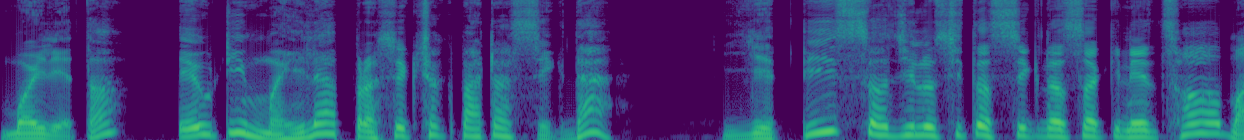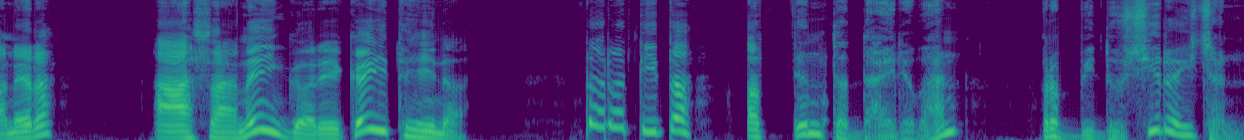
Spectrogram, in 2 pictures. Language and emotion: Nepali, surprised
